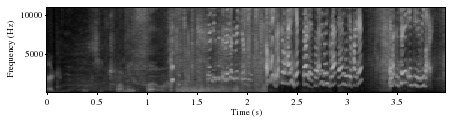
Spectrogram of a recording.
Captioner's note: high-pitched screeching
